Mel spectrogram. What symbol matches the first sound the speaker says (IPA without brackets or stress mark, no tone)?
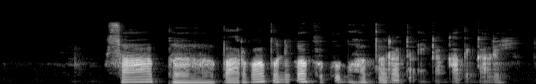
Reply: s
